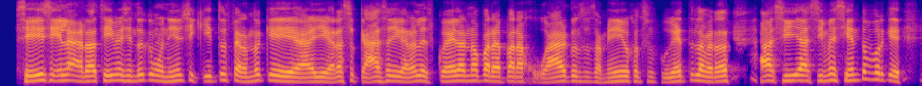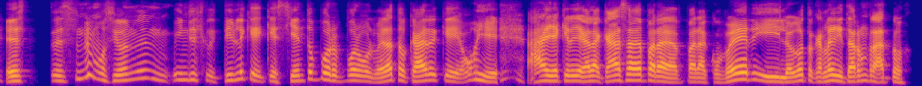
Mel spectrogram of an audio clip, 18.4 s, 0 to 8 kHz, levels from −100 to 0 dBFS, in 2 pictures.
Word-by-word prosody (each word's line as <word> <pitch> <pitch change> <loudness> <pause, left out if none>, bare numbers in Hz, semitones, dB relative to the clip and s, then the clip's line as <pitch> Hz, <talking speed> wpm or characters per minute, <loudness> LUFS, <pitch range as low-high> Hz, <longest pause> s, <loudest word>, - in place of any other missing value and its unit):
Sí, 190 +3 +4
sí, 200 -2 +5
la 195 0 +6
verdad, 175 +1 +3
sí, 190 -1 +3
me 200 0 -1
siento 190 +3 -3
como 195 -3 -4
un 170 - -6
niño 180 +3 0
chiquito 190 -1 -4
esperando 195 -2 -1
que, 170 -5 +4
a 150 +1 +4
llegar 160 -1 +1
a 170 - +2
su 205 +3 -9
casa, 165 +2 +1
llegar 170 -4 +1
a - - 0
la 180 - +1
escuela 170 +3 +2
¿no? 190 0 -2
Para 170 -4 +3
para 165 -1 +2
jugar 160 +6 0
con 180 -1 -6
sus 165 -1 -15
amigos, 160 +4 -1
con 175 -1 -8
sus 165 -1 -16
juguetes, 165 +6 -3
la 185 - +2
verdad, 165 +3 +1 0.3
así 190 +1 +1
así 185 -1 +1
me 210 +1 0
siento, 205 +5 -1
porque 215 -5 -1 0.2
es 180 +1 0 0.2
es 180 0 -8
una 265 +9 -7
emoción 210 - -5
in 260 -9 -11
indiscutible 205 - -6
que 170 - -2
que 165 -2 -5
siento 185 - -4
por 190 -8 -2
por 195 +1 -3
volver 160 -4 -4
a - - +2
tocar, 190 +1 0
que 165 -7 -3
oye, 190 -9 -4 0.3
ah, 185 - +3
ya 180 0 +5
quiere 185 0 -2
llegar 170 0 +3
a 180 - +3
casa 200 +4 +3
para 155 -8 +2
para 150 -1 -1
comer 185 - +2
y 170 -7 -1
luego 155 +6 -1
tocar 160 -2 -3
la 190 - +4
guitarra 175 -1 +2
un 195 - -10
rato. 150 -7 -1
180 Hz, 230 wpm, -19 LUFS, 165-195 Hz, 0.3 s, la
